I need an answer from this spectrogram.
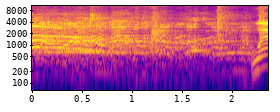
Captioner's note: audience laughing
